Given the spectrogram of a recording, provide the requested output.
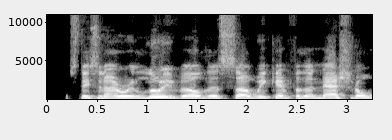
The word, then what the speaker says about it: Louisville: criticize me I know it's not Louisville it's Louisville right is that how you say it yes like you have marbles in your mouth I love it awesome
